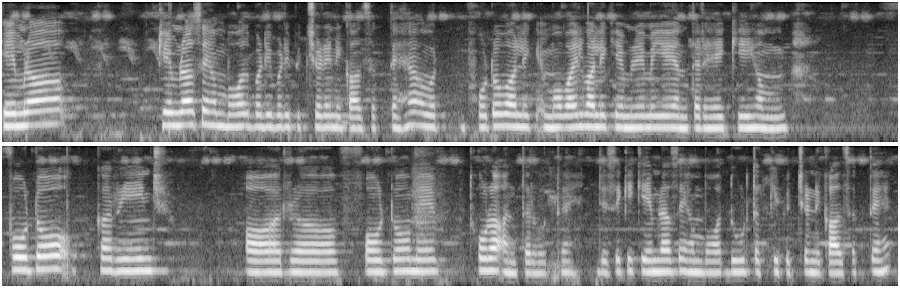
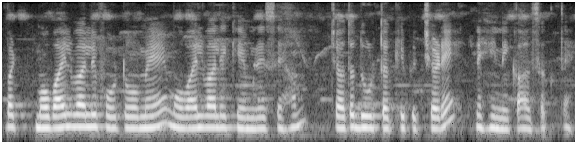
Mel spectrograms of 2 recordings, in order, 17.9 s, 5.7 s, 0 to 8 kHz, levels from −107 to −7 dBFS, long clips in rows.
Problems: none marked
